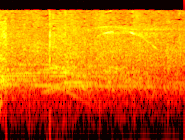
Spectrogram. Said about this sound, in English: Are you clapping your hands for Jesus? Clap your hands for Jesus and give the Lord a shout.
